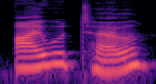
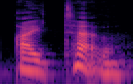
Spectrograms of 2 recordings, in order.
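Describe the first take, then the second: First: The word would is said in full. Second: Would is reduced to a short D sound. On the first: "the phrase I would tell" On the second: "becomes I'd tell"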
